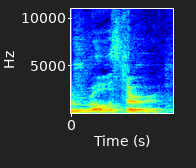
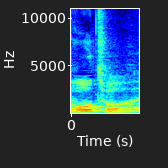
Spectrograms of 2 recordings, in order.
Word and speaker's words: Rother: Okay, Michael Rother, or as the Americans would say, Michael Rother, but in German it's Michael Rother, and the album is called Flammende Herzen.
